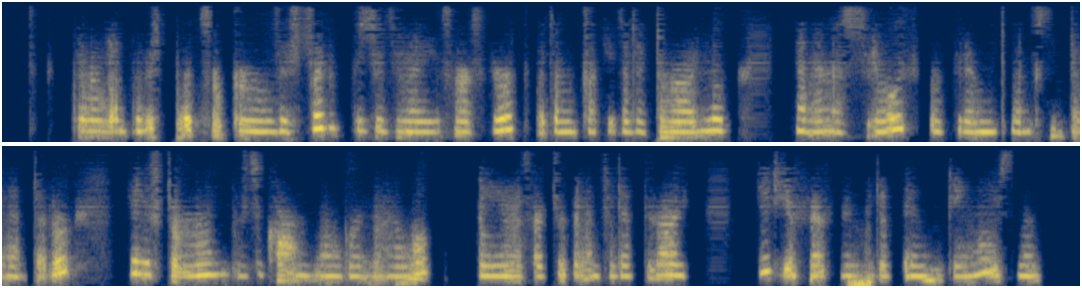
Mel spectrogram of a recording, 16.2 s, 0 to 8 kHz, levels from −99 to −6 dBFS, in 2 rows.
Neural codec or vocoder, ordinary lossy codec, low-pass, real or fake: codec, 44.1 kHz, 0.9 kbps, DAC; MP3, 32 kbps; 7.2 kHz; fake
